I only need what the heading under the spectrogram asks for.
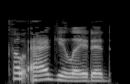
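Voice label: "coagulated", English, British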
